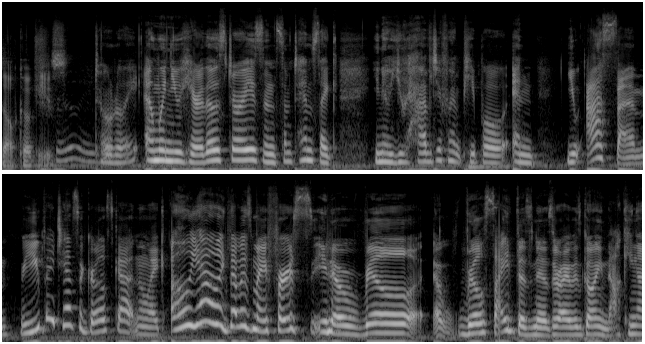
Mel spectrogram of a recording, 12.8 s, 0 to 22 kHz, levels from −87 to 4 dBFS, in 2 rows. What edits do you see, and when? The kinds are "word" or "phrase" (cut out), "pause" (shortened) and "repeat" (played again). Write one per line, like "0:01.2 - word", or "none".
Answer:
0:06.5 - pause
